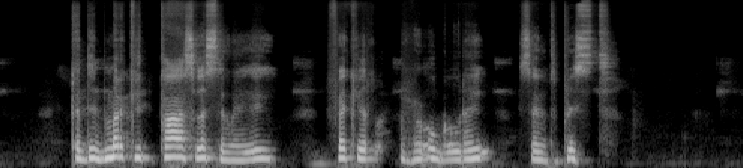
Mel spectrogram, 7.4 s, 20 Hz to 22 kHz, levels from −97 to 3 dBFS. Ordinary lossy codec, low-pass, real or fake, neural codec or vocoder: none; none; fake; codec, 44.1 kHz, 2.6 kbps, DAC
